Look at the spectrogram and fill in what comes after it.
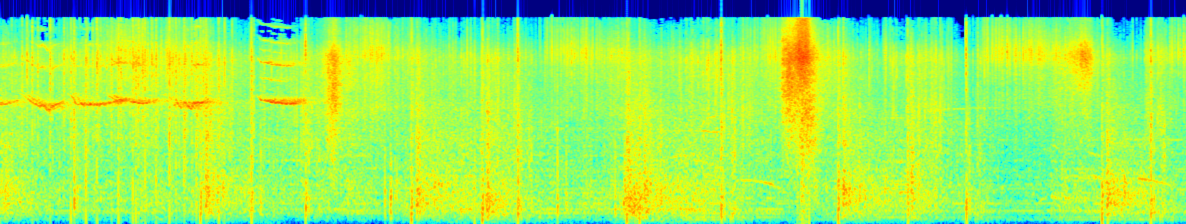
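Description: Fireworks going off in quick succession: many sharp bangs over continuous crackling. A high, wavering whistle runs through the first few seconds, and a loud hissing rush comes about ten seconds in.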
